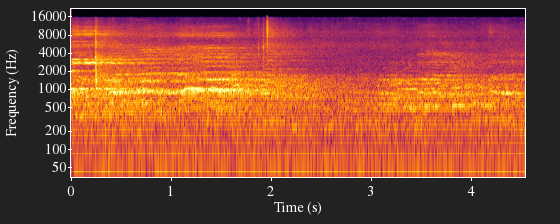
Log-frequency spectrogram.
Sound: referee whistling

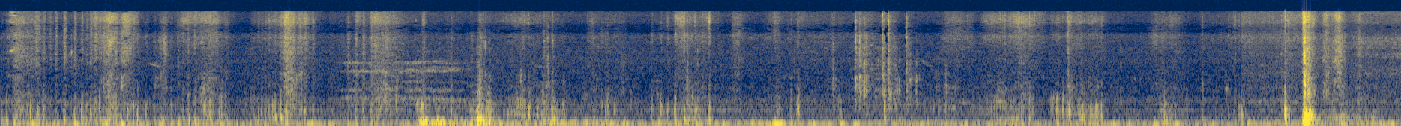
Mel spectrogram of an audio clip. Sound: wind howling

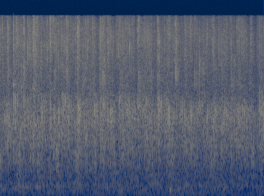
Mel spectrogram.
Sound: applause

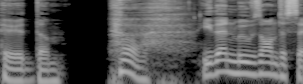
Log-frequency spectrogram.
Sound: sigh

